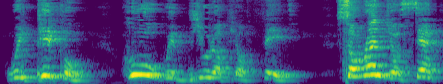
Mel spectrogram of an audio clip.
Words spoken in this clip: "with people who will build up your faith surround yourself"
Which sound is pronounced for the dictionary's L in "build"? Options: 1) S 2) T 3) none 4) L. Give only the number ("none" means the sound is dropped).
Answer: 3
